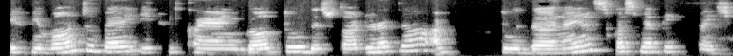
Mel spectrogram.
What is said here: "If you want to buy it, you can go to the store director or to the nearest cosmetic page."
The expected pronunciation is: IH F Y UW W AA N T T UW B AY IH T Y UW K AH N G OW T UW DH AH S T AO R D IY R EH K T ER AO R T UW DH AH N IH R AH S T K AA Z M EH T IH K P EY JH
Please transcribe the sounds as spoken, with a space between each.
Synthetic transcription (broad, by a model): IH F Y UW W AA N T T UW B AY IH T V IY K AH N G OW T UW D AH S T AO R D IY R EH K T ER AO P T UW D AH N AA AH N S K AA S M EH T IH K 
